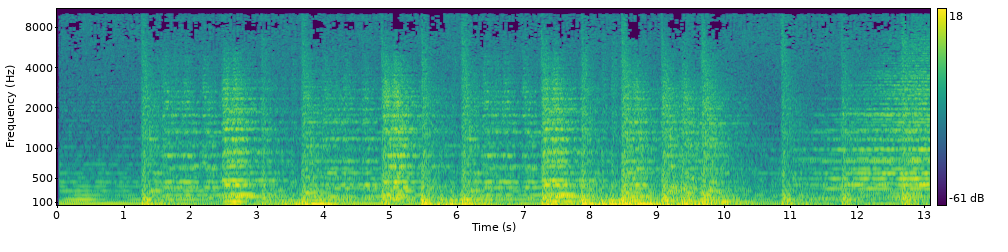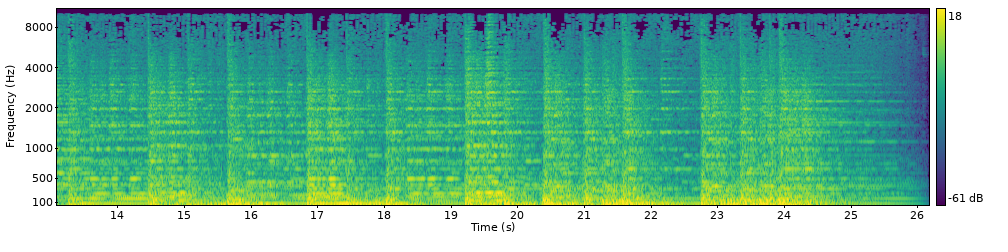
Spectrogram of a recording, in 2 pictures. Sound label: bgm select card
